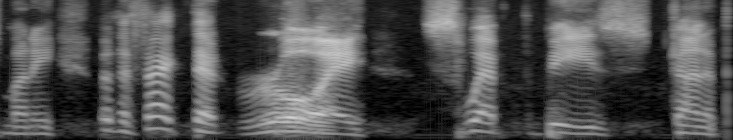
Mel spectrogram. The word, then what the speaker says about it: Roy: it's just because Patrick Roy yeah I know it's pronounced wall shut up Roy was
